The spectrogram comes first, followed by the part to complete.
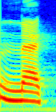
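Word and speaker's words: knack: फिर ये है नेक, क्या है नेक, एन से पहले के है, के साइलेंट है, नेक बन गया, ए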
